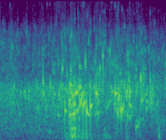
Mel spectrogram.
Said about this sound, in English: I made my way to St. Margaret's Bay. Heard the sound of waves sweeping over my underwater microphone.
